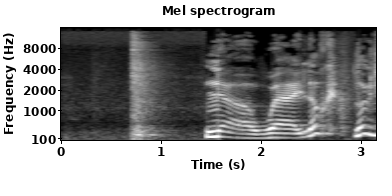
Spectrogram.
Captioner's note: thud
